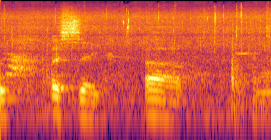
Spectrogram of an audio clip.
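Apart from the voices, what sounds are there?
food sizzling and popping in frying oil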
